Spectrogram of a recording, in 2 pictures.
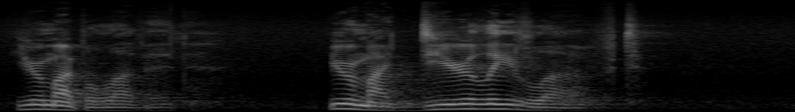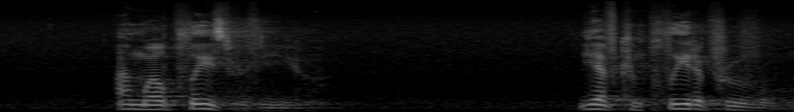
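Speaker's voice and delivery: soft, low and tender; tender fatherly voice. Acted. God the Father's tender words.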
